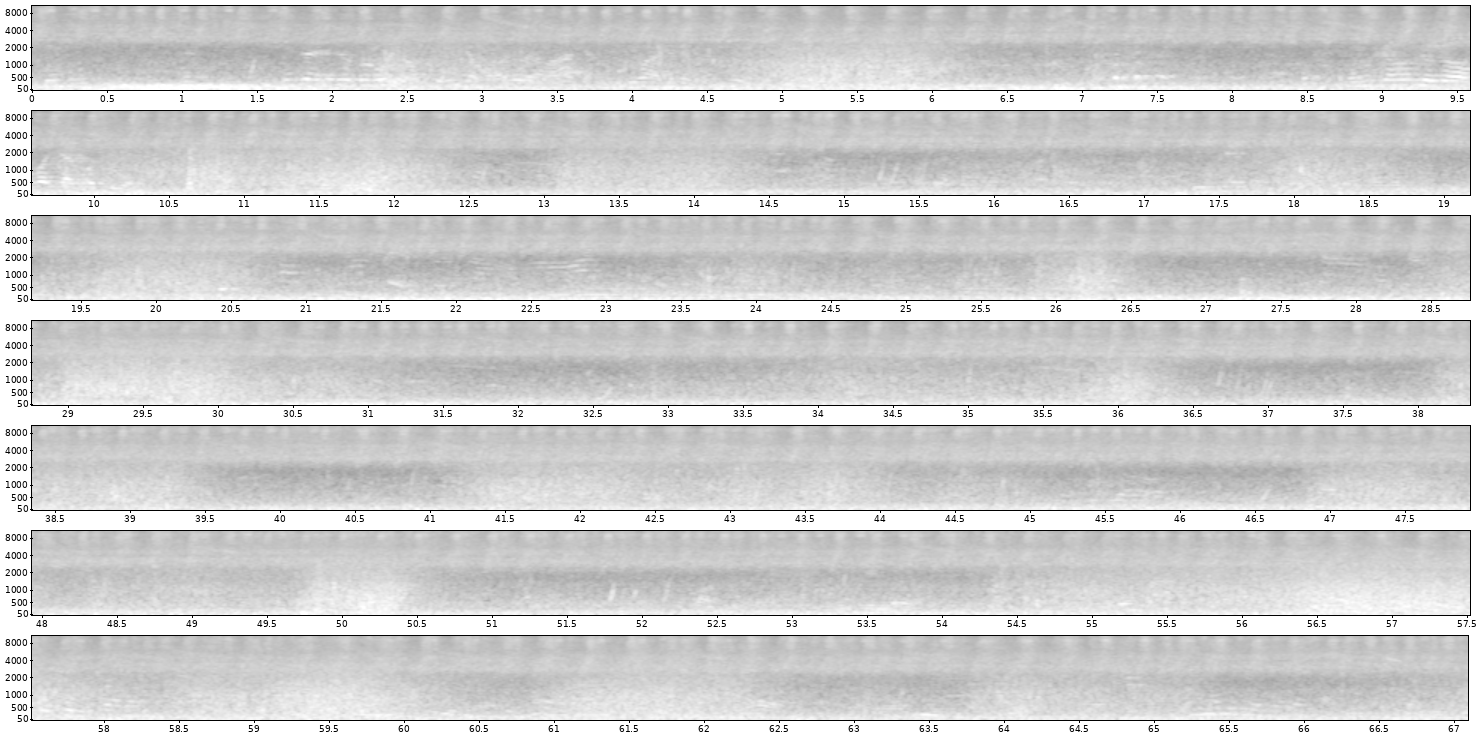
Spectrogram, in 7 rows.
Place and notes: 榕堤, Tamsui Dist., New Taipei City - On the river bank
On the river bank, Upcoming typhoon, Cicadas cry, Sound tide, Aircraft flying through
Zoom H2n MS+XY
7 August 2015, ~18:00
